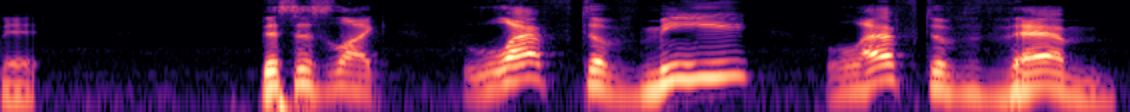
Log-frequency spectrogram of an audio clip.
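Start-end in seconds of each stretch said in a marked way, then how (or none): 2.3-5.6 "me" stretched and lifted, "them" stretched and dropping; stress on ME and THEM. Real, not acted. Streamer contrasting who is further left, stress on "me" and "them". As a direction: draw out "left of me", then "left of them".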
